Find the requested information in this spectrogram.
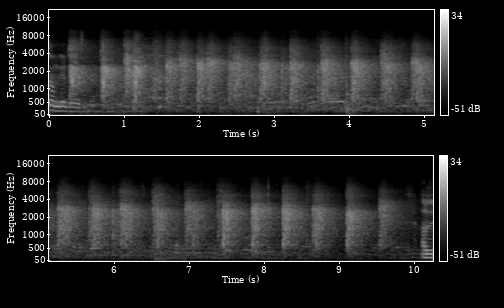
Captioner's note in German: Beifall bei der FDP sowie bei Abgeordneten der CDU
